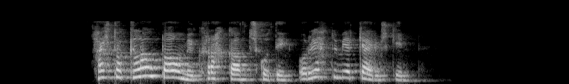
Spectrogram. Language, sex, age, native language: Icelandic, female, 20-29, Icelandic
